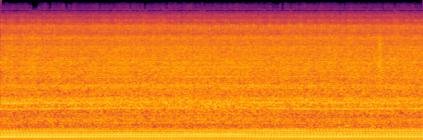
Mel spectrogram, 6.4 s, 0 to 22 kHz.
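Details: Toro Timecutter SS5000 zero-turn (model 74731), Toro-branded Loncin engine, after carburettor replacement: smooth steady run with even rapid beat, no surging or hunting; healthy.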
